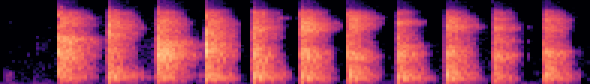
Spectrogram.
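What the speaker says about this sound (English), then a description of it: "So please make very welcome with a rousing applause, Toastmaster Salif Mohammed." Steady, evenly spaced clapping at a Harmony Toastmasters Club meeting in Ilorin welcoming Toastmaster Salif Mohammed to the lectern, about a dozen sharp claps, fairly close and clear with no voices.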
